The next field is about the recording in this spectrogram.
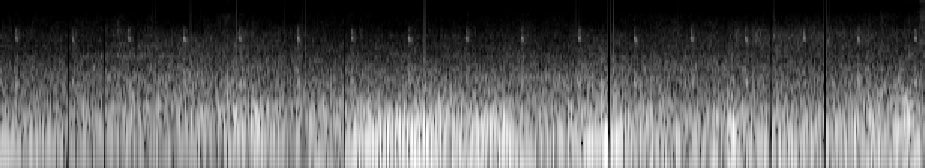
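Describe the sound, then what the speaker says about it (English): Cars pass through an intersection, a faint low rumble that swells as a vehicle goes by midway, with light wind noise and no talking. "Wait for this car to go by."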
